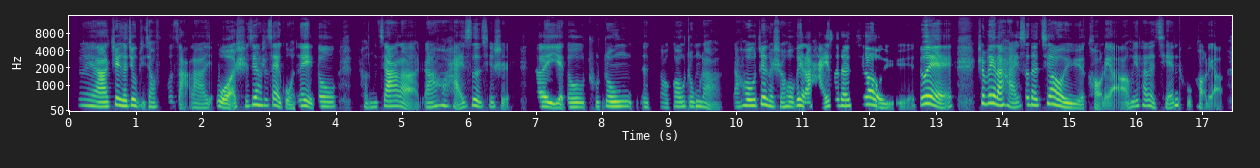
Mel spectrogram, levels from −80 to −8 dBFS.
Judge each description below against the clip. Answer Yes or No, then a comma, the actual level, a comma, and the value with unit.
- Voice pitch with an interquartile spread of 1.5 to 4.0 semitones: No, average, 4.9 semitones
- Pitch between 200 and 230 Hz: No, high, 190 Hz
